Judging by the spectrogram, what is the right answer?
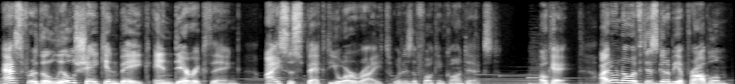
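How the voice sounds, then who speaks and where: A man's voice: a little high, fairly bright tone. A man doing casual reaction commentary and reading messages aloud, in a slangy, mocking, sweary way. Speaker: streamer and commentator.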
